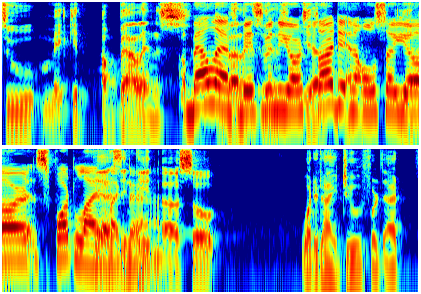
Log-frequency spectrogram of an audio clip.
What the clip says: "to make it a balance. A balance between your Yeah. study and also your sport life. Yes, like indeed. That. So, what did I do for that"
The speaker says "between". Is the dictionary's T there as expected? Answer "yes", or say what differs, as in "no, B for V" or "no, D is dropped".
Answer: no, S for T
